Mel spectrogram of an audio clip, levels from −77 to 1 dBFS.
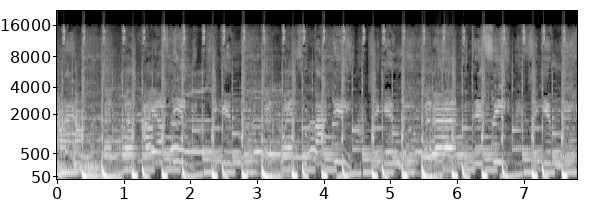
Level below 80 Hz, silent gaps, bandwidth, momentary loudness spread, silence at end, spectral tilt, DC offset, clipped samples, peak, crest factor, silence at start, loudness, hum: -16 dBFS; none; 16.5 kHz; 3 LU; 0 s; -4.5 dB/octave; under 0.1%; 0.5%; 0 dBFS; 10 dB; 0 s; -10 LUFS; none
